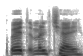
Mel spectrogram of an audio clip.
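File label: "kweti" ergative plural, Archi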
